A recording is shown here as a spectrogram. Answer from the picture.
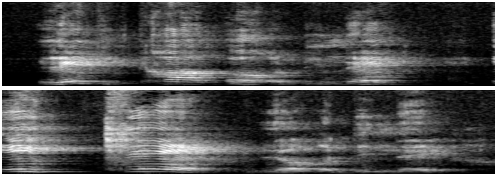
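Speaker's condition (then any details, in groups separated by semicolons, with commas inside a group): Cerebral palsy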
